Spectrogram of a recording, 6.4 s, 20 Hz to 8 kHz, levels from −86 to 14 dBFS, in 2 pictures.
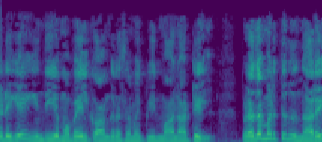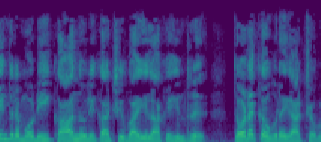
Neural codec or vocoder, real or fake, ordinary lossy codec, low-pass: none; real; Opus, 64 kbps; 7.2 kHz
